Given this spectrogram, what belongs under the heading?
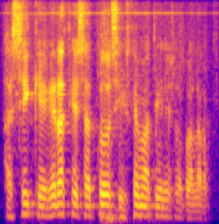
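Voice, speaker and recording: Measured man giving formal thanks. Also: mid-range voice, darkish tone. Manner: measured, thankful, with repeated words. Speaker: event presenter. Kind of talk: formal closing remarks.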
